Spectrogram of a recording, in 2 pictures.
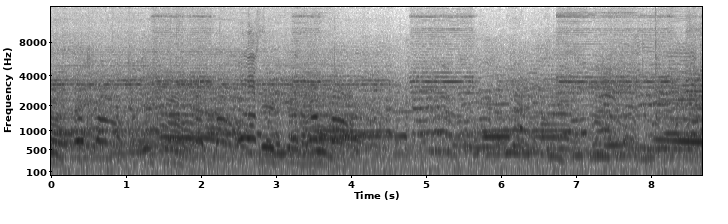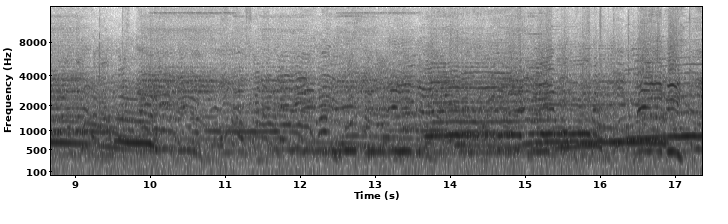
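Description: A large crowd of men and women shouts and cheers loudly outdoors.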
